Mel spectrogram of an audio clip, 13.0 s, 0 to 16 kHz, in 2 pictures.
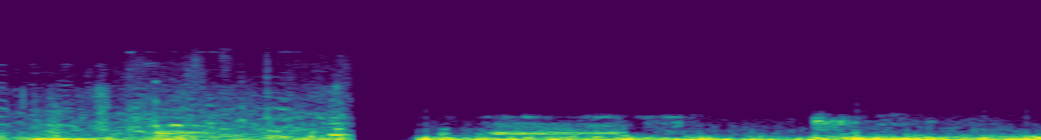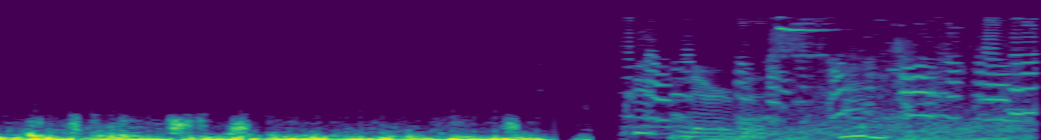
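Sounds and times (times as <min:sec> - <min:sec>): muffled pulsing bass audio: 0:00.0 - 0:10.0.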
